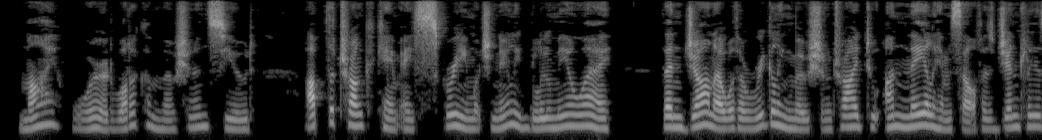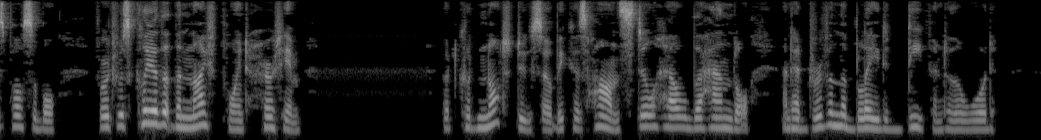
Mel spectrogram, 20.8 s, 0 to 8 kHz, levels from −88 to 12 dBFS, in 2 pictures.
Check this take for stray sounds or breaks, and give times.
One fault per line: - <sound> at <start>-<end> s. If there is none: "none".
none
